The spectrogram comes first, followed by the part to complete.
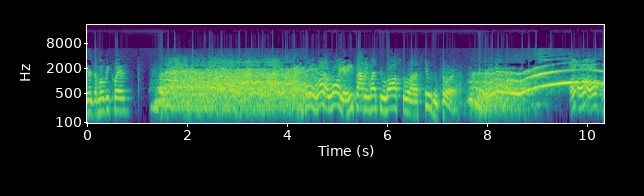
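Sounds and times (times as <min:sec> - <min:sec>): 
speech: 0:00.0 - 0:02.7, 0:04.3 - 0:08.0
laughter: 0:01.3 - 0:04.6, 0:07.6 - 0:08.8, 0:09.6 - 0:10.3
ambulance siren passing: 0:07.7 - 0:10.3.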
